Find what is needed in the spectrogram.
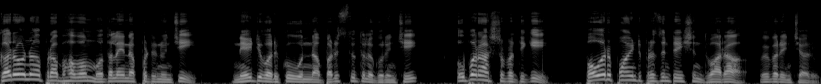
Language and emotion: Telugu, neutral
